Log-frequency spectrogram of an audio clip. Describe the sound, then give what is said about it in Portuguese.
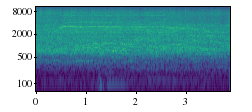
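A concert audience boos loudly and continuously, a thick, steady wall of crowd noise that never lets up across the whole stretch. “Vocês estão vaiando a vocês mesmos vocês estão vaiando é há seis meses.”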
